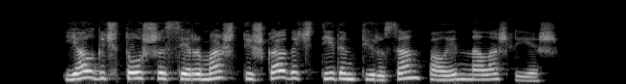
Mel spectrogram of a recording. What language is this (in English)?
Mari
